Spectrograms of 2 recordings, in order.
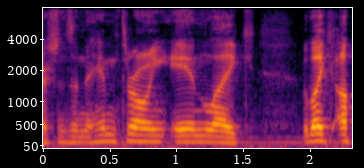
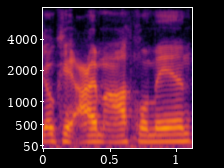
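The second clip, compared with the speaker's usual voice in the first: usual speaking voice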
